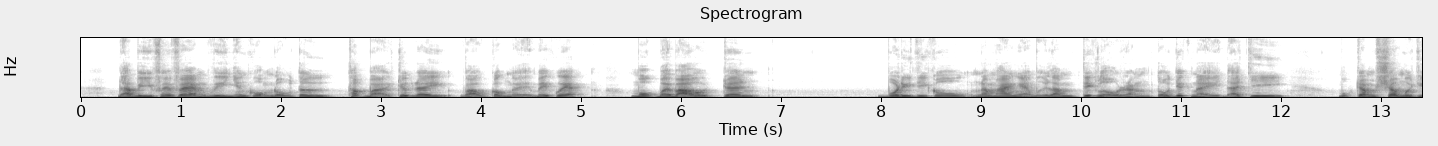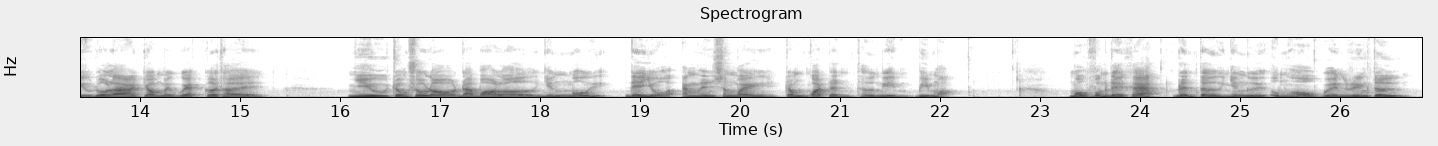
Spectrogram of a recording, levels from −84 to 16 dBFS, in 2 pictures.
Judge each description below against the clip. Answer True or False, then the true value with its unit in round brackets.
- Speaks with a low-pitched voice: True (130 Hz)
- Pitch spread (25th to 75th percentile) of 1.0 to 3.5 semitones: False (4.2 semitones)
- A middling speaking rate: True (170 wpm)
